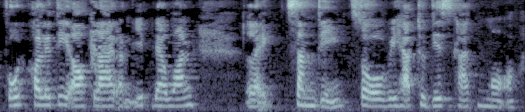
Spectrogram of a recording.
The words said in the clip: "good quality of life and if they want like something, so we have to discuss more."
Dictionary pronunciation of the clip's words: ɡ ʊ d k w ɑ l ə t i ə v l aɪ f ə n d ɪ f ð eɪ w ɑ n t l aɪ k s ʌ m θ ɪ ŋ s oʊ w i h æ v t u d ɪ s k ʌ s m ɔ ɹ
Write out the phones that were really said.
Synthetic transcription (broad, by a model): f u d k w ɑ l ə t i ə f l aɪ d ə n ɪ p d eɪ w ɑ n l aɪ k s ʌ m t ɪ ŋ s oʊ w i h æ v t u d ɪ s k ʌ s m ɔ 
